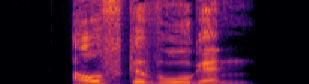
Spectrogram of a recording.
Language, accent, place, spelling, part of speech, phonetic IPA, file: German, Germany, Berlin, aufgewogen, verb, [ˈaʊ̯fɡəˌvoːɡn̩], De-aufgewogen.ogg
- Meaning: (verb) past participle of aufwiegen; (adjective) offset (compensated for)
